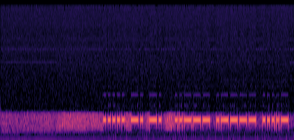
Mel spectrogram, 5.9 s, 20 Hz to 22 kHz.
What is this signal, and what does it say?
Morse code, heard as a keyed tone, about 25 wpm, 500 Hz. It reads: 5NN 214
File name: CW / kt5j wpx cw-op-k5pi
